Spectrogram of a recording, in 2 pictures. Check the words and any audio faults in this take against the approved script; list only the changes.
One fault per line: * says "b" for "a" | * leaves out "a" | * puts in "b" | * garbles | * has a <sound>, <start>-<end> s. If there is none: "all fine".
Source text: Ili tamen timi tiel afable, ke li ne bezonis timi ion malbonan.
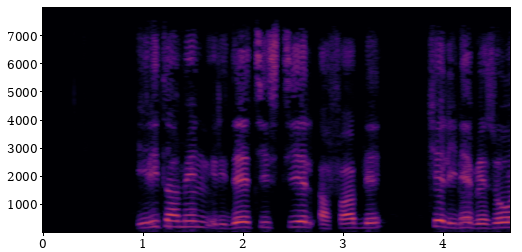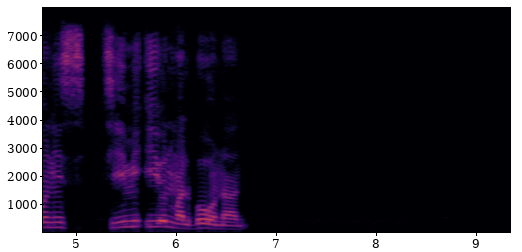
* says "ridetis" for "timi"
